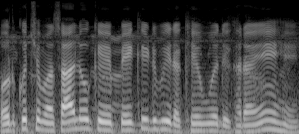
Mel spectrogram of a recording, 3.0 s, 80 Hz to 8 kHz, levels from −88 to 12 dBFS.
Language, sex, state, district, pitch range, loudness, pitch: Hindi, male, Jharkhand, Sahebganj, 155-190 Hz, -18 LUFS, 170 Hz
